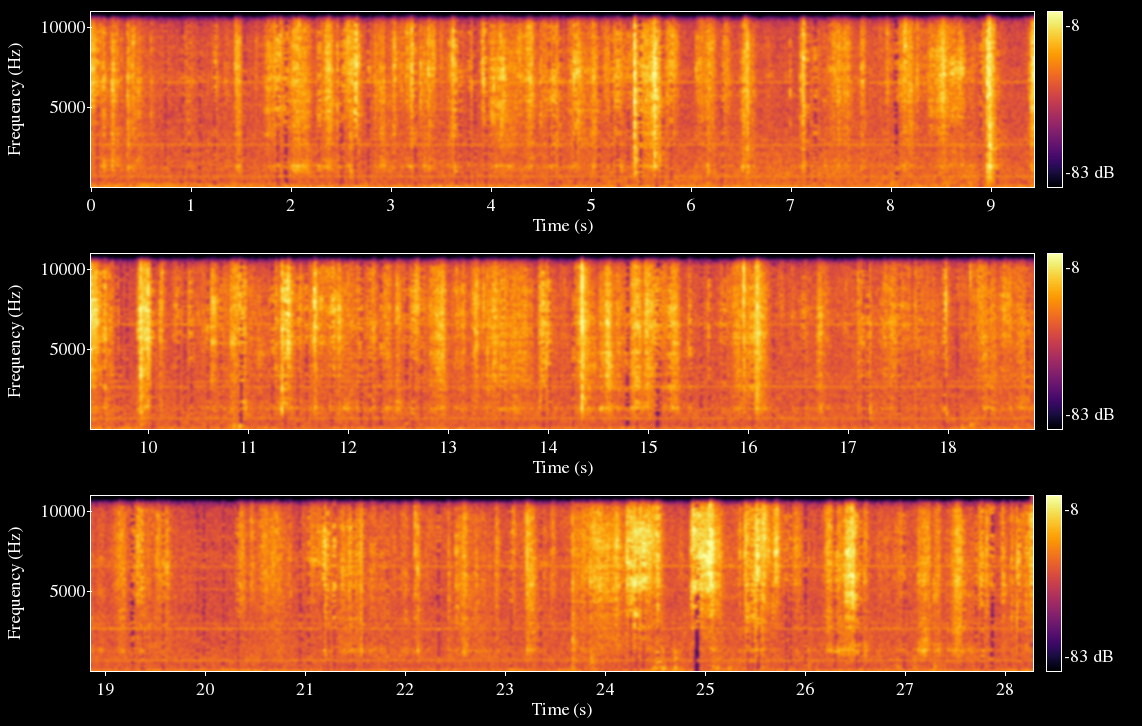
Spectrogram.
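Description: Sheets of origami paper rustling and crinkling in close handling as folded paper modules are slid into one another's pockets, with many quick, irregular crackles.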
